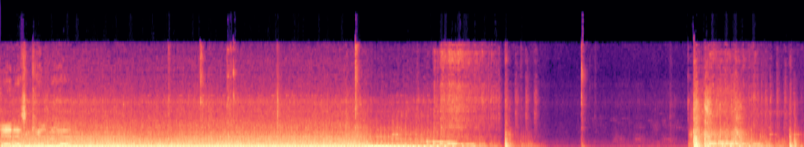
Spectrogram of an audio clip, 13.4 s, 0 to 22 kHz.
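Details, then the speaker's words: Honda EU3000iS generator during restoration, after a new recoil rope; started on choke, steady even drone with no skipping or grinding, 124 volts at no load, running in a shed, then cuts out cleanly; normal running. "fire in the hole please work and a starter sounded great that's wow i'm impressed thing fired right up sounds good listen to it"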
